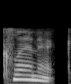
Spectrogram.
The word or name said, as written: clinic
